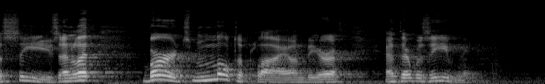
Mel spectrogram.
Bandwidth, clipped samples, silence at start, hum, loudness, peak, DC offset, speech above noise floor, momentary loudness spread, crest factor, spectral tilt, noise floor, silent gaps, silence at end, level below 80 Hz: 14 kHz; under 0.1%; 0 s; none; -26 LUFS; -8 dBFS; under 0.1%; 32 dB; 19 LU; 20 dB; -6 dB/octave; -58 dBFS; none; 0.65 s; -62 dBFS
